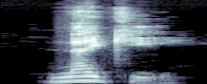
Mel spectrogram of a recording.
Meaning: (noun) A selfie of a nude person; a naked selfie; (adjective) Alternative spelling of nakey (“naked”)
- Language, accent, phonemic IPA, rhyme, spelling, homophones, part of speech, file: English, Australia, /ˈneɪki/, -eɪki, nakie, nakey, noun / adjective, En-au-nakie.ogg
